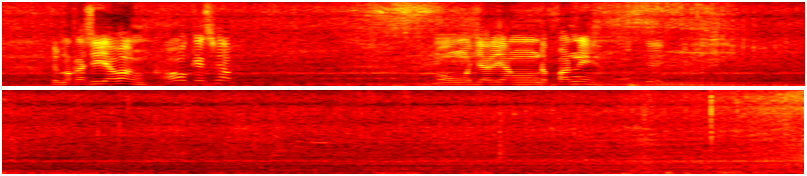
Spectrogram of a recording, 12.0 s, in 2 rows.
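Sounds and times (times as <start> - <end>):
engine rumbling: 1.1 - 12.0.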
